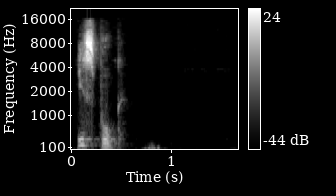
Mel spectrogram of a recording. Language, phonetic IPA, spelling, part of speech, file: Russian, [ɪˈspuk], испуг, noun, Ru-испуг.ogg
- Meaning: fright, alarm (sudden surprise with fear or terror)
